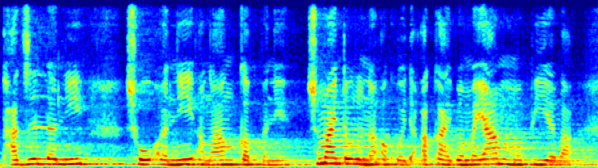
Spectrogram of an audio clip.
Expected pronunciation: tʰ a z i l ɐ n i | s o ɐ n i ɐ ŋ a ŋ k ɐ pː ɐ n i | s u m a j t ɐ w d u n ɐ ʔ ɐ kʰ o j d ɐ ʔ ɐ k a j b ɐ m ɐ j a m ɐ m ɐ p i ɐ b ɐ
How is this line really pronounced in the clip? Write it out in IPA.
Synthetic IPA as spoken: tʰ a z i l ɐ n i | s o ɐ n i ɐ ŋ a ŋ k ɐ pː ɐ n i | s u m a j t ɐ w d u n ɐ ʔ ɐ kʰ o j d ɐ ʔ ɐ k a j b ɐ m ɐ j a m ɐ m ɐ p i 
